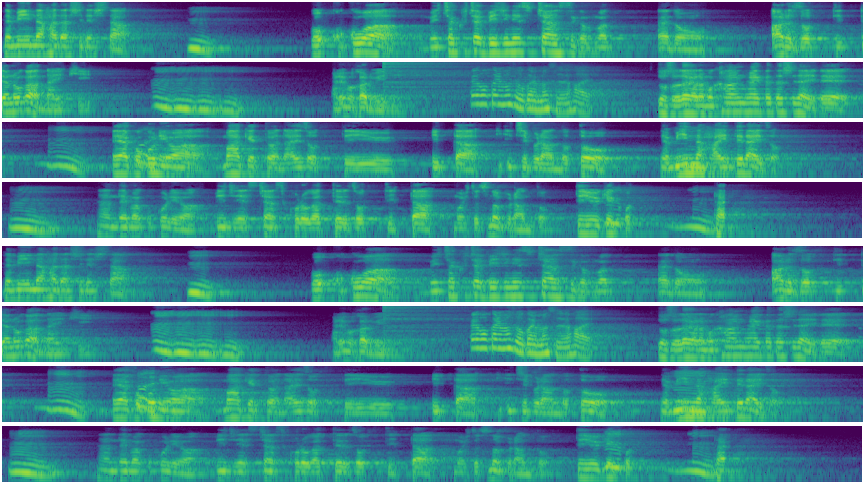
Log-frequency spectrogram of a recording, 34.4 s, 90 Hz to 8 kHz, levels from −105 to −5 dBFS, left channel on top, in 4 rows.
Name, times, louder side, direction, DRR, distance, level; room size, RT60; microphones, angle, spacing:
voice 1, 0.0-1.3 3.1-6.1 6.6-7.1 7.7-9.5 11.9-12.6 15.2-17.1 18.3-21.2 21.5-23.3 23.8-25.0 26.8-31.3 31.6-32.2 32.9-33.1, left 4 dB, 85° left, 12 dB, 1.1 m, -30 dB
voice 2, 1.8-2.1 10.1-11.0 13.3-14.6 17.5-18.1 18.6-18.8 23.9-24.3 25.9-26.4 31.8-32.0 32.5-33.0, right 2 dB, 35° right, 7 dB, 0.8 m, -31 dB
sound 1, 12.4-14.0, left 7 dB, 35° left, 1.9 m, -45 dB
26.0 x 22.0 x 8.8 m, 2.2 s
head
